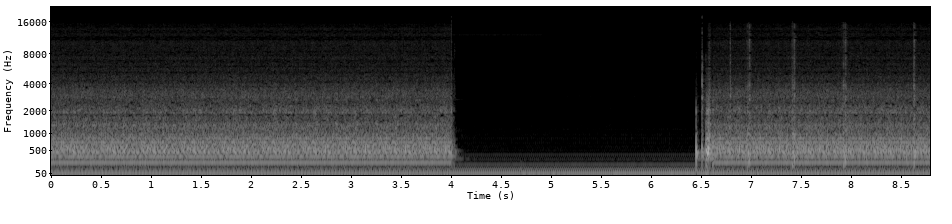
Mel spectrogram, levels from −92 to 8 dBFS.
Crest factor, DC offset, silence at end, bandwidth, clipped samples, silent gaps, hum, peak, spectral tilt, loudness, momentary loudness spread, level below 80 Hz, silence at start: 20 dB; under 0.1%; 0 s; 16 kHz; under 0.1%; none; 50 Hz at -50 dBFS; -18 dBFS; -5.5 dB/octave; -37 LUFS; 16 LU; -48 dBFS; 0 s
